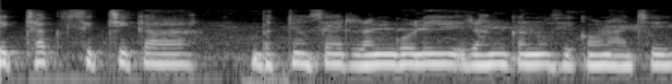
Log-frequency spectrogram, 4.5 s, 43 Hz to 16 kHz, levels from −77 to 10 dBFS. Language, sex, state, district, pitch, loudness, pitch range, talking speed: Garhwali, female, Uttarakhand, Tehri Garhwal, 180 Hz, -13 LUFS, 170-185 Hz, 120 wpm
